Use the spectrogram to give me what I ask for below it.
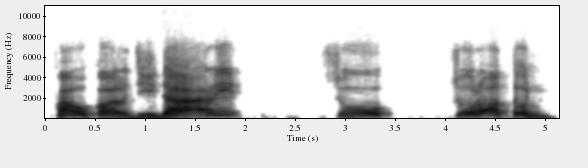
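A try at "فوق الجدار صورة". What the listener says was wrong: Suratun. Nah, suratun gitu. Masih terasa belum mantap betul nih. Padahal ini panjangnya di su. Ada sod diikuti wawu temenan, jadi biasa kalau ketemu temen agak lama dia, nggak buru-buru. As-suratu. Nah, gitu. As-suratu.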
